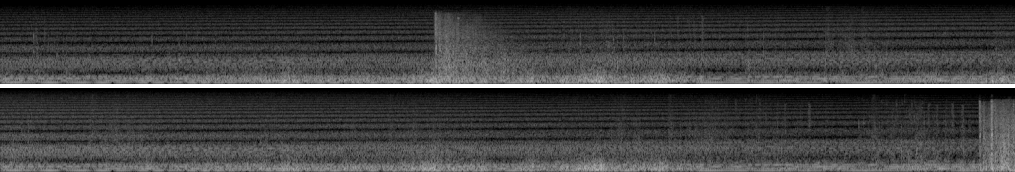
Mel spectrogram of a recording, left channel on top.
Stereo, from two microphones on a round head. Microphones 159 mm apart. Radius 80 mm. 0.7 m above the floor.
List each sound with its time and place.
0.0 s a drone: 20° right (ahead or behind); by 10.2 s 15° left (ahead or behind)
